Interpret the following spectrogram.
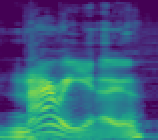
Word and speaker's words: Mario: I didn’t have any issue with how Americans say it, but everyone in the UK says "Marry-oh". Even the adverts Nintendo make over here say it the way I say it!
